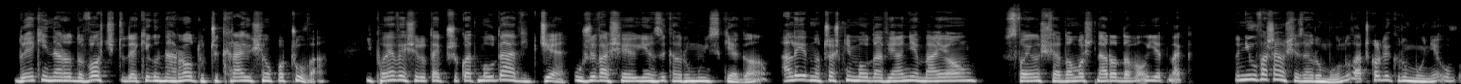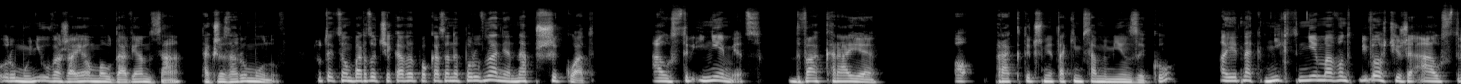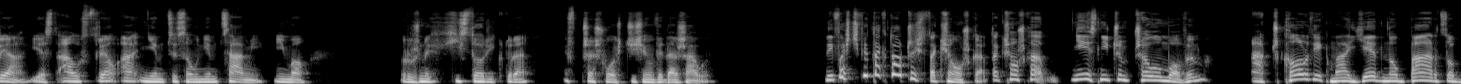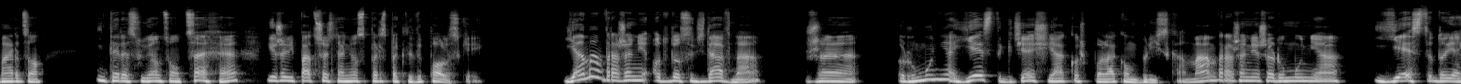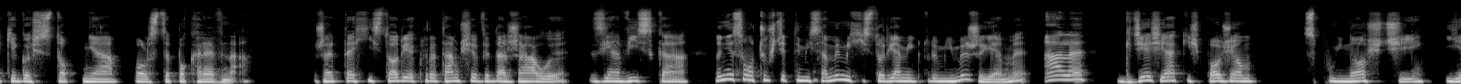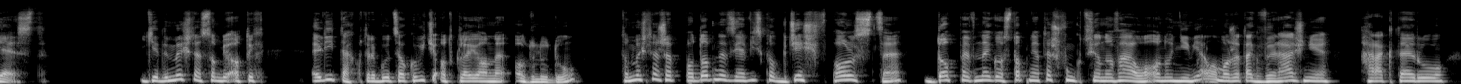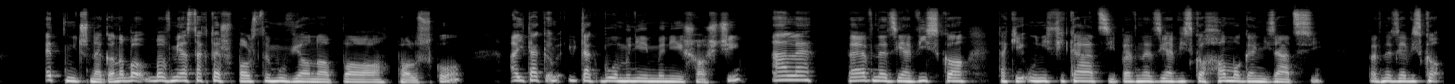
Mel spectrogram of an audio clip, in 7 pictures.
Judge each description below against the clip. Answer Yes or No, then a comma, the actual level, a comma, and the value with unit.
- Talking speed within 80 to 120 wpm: No, average, 130 wpm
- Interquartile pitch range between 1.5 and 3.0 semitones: No, average, 4.3 semitones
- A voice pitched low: No, medium, 150 Hz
